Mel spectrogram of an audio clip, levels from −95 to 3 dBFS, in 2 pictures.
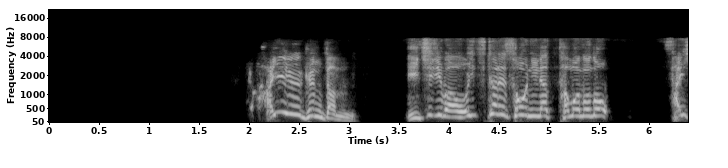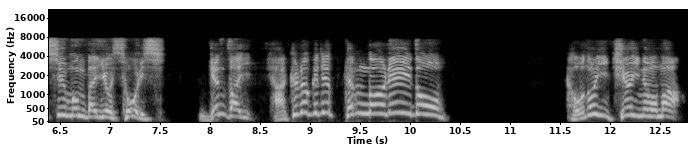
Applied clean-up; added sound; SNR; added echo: neural mask model Resemble Enhance denoiser.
